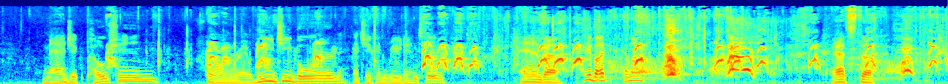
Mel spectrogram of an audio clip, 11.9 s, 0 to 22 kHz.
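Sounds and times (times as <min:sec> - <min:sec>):
speech: 0:00.5 - 0:05.7, 0:06.5 - 0:08.2, 0:10.4 - 0:11.1
dog barking behind fence: 0:01.3 - 0:01.6, 0:02.6 - 0:04.2, 0:05.3 - 0:11.8.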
